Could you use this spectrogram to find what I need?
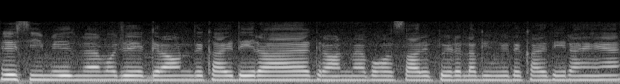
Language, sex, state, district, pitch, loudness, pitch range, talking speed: Hindi, male, Bihar, Purnia, 200 Hz, -14 LUFS, 200-205 Hz, 195 wpm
